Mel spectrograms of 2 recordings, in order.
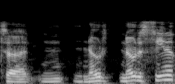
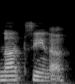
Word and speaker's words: Notacina: And got Andrea Bomarito, who's the embroidery specialist at Notacina Corporation. Is that pronounced correctly, Andrea? Actually, very close, but it's called not Cena.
